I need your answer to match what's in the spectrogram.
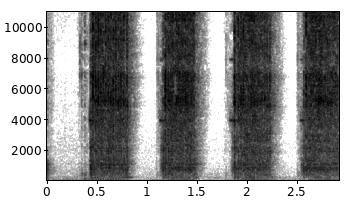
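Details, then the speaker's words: Einhell TC-CD 18/35 Li cordless drill with a mechanical clutch, held lightly: four crisp ratcheting bursts about two-thirds of a second apart as the clutch slips cleanly and stops tightening. This is normal clutch action. "not doing that, even if I hold on to it lightly. So I like mechanical clutch much better than electronic ones, but it is what it is."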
